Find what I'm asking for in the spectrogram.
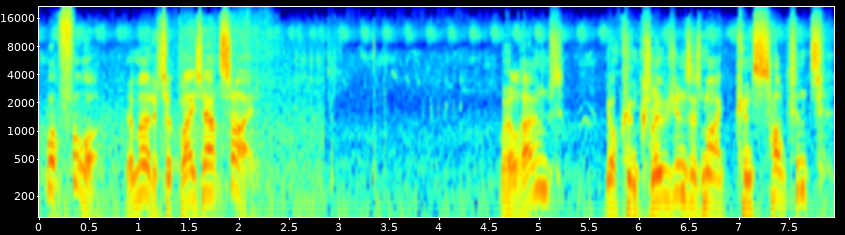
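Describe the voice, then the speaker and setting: An actor playing a mocking, easily flustered police inspector with a British accent in a video game. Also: male voice, a little high, sing-song, slow, pauses often, a little hiss or hum. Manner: mocking, dismissive. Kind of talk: video game cutscene acting.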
